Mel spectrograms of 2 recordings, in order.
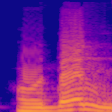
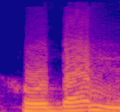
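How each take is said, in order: No difference in how they are said.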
